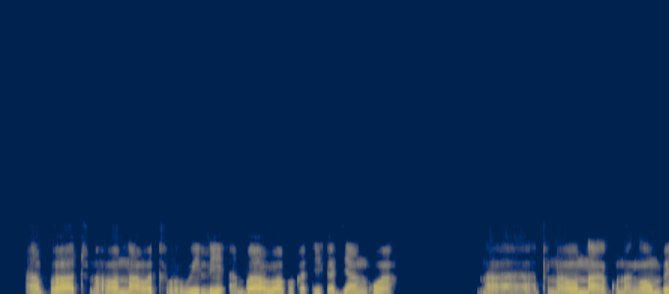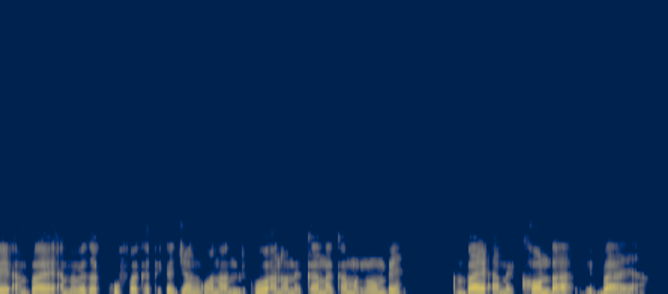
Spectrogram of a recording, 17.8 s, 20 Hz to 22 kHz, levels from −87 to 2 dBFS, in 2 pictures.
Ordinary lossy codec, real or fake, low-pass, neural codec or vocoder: MP3, 48 kbps; fake; 5.4 kHz; codec, 16 kHz, 4 kbps, X-Codec, WavLM features, trained on Multilingual LibriSpeech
